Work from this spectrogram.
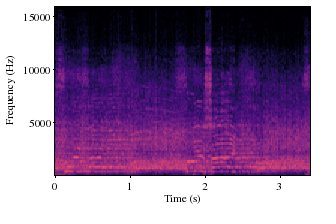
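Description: Crowd of more than two thousand DC fans cheering and yelling at a premiere in Kyiv, a loud dense roar with whoops that fills the whole stretch.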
